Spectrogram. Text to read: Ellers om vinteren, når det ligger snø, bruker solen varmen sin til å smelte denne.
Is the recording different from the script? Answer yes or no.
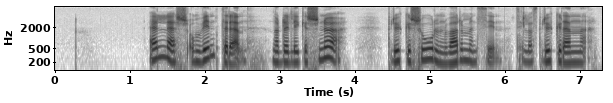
yes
